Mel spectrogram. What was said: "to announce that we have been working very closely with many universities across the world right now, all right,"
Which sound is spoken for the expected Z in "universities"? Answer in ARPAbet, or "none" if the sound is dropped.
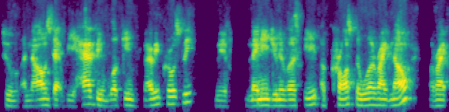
none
